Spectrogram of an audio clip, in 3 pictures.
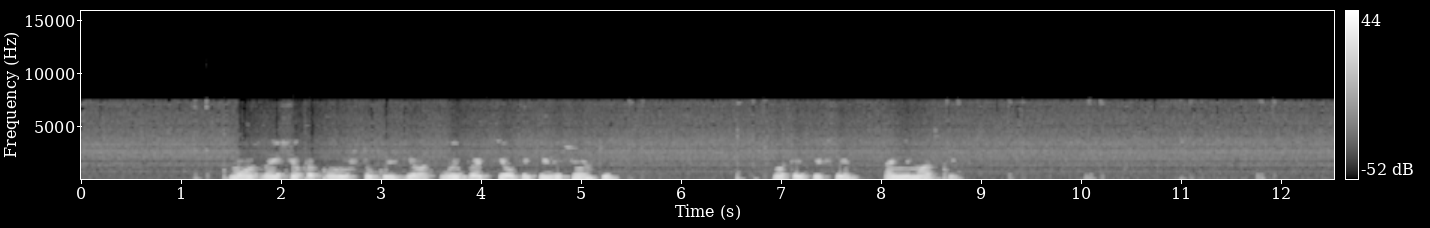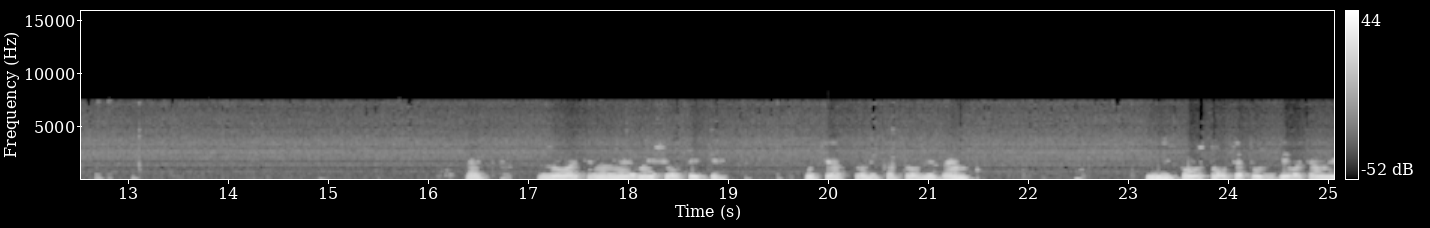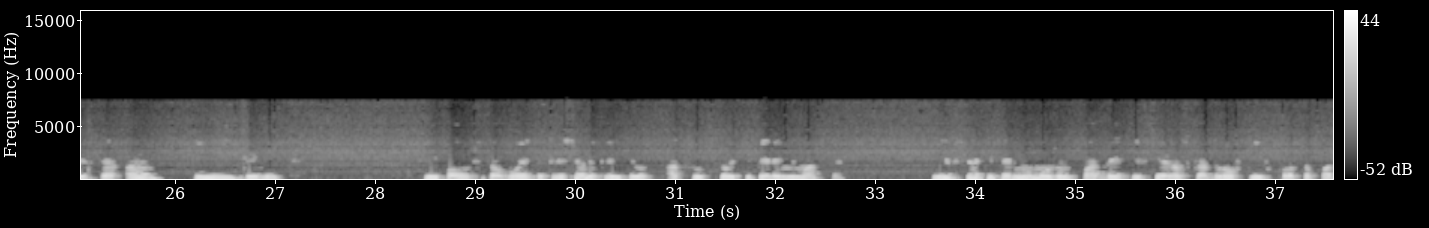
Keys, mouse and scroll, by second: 1.0 click, 2.1 space, 5.4 click, 6.6 shift+click, 9.3 shift+click, 10.0 shift+click, 12.6 shift+click, 16.8 middle click, 18.3 shift+click, 19.4 shift+click, 20.2 shift+click, 21.5 middle click, 22.5 middle click, 26.5 Delete, 28.7 space.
